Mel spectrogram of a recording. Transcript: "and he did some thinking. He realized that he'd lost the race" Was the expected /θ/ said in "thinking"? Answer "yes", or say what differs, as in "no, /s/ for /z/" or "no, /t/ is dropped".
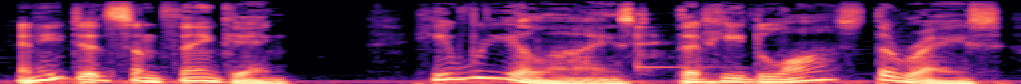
yes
